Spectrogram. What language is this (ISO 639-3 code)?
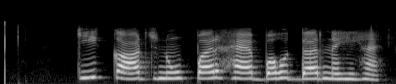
pan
